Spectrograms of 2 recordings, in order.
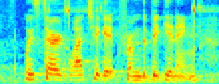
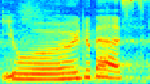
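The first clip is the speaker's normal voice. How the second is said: slow, drawn-out "You're the best." with the words held long; stretched out; 4 dB louder, much slower than usual. Retold or imitated. Mother showing how her son stretched his praise, slow drawl. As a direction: let the phrase stretch lazily. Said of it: "it would just stretch out".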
